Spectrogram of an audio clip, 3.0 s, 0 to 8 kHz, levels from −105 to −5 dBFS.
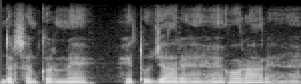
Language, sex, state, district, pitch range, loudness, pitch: Hindi, male, Bihar, Gaya, 95-100 Hz, -19 LUFS, 95 Hz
